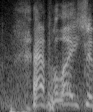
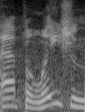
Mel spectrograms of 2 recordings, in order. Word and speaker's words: Appalachian: of the words okay so it's appalachian you gotta say it right man appalachian appalachian you just said it's appalachian no it's appalachian you're getting me confused damn it it's appalachian appalachian they'll get mad at you you don't say it like that appalachian hollow hunters yeah there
